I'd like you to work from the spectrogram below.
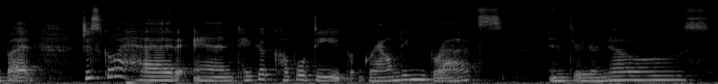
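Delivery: soft, even meditation voice with long pauses; guided meditation. Acted. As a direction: softly guide the listener into settling and breathing.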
